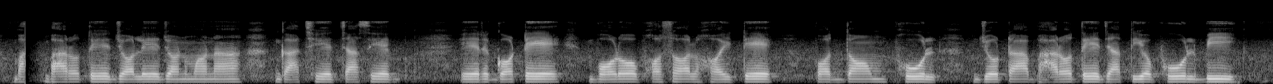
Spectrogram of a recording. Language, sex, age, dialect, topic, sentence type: Bengali, male, 18-24, Western, agriculture, statement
